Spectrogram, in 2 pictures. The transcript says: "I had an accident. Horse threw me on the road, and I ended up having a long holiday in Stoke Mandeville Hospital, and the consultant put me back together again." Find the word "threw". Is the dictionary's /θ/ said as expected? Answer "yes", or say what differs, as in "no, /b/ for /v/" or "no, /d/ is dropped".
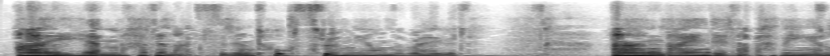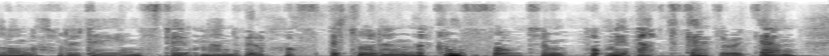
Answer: yes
